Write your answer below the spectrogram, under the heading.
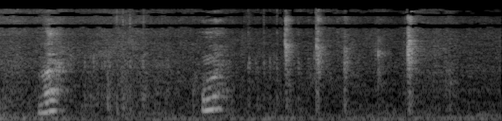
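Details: Hungry Rottweiler puppies, eleven in all, during group deworming, whining and jostling for food: two short, high, sliding whimpers almost a second apart, with soft patter and light background noise between them.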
